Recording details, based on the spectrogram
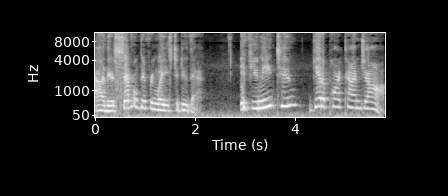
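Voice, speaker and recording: A woman in an American accent speaks at a high pitch and a moderate pace. Her pitch swings very widely over noticeable background noise. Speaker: real estate agent. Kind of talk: livestream talk. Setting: Facebook Live.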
